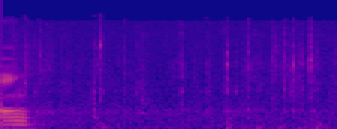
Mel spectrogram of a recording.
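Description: Faint typing on a computer keyboard: a scattering of light, irregularly spaced key clicks.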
